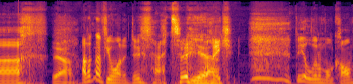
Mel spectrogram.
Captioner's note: laughs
